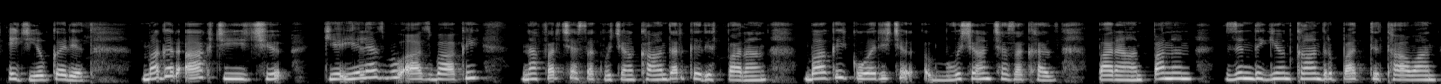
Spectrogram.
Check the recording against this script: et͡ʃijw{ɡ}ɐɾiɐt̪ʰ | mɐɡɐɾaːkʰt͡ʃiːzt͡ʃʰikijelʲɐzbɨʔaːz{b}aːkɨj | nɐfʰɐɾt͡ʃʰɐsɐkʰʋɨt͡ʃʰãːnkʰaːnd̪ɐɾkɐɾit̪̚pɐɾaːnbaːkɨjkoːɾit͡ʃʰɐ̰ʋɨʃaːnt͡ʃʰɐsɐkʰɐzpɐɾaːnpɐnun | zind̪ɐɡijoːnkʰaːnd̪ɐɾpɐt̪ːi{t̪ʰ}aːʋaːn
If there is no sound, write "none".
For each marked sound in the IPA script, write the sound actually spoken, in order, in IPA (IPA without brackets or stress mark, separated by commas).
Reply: k, b, t̪ʰ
